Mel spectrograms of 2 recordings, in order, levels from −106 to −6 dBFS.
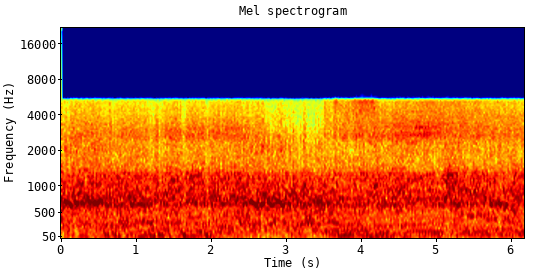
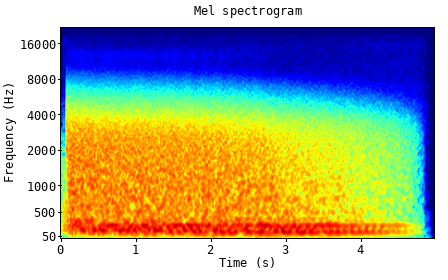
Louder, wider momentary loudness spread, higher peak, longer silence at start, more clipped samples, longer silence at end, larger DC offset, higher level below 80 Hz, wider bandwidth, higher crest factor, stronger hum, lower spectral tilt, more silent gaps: first, -4 LUFS vs -14 LUFS; second, 2 LU vs 11 LU; about the same, 0 dBFS vs 0 dBFS; about the same, 0 s vs 0 s; first, 10% vs under 0.1%; second, 0 s vs 0.3 s; first, 0.9% vs under 0.1%; first, -18 dBFS vs -40 dBFS; second, 5.4 kHz vs 7 kHz; second, 4 dB vs 14 dB; neither; second, -5.5 dB/octave vs -7.5 dB/octave; neither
